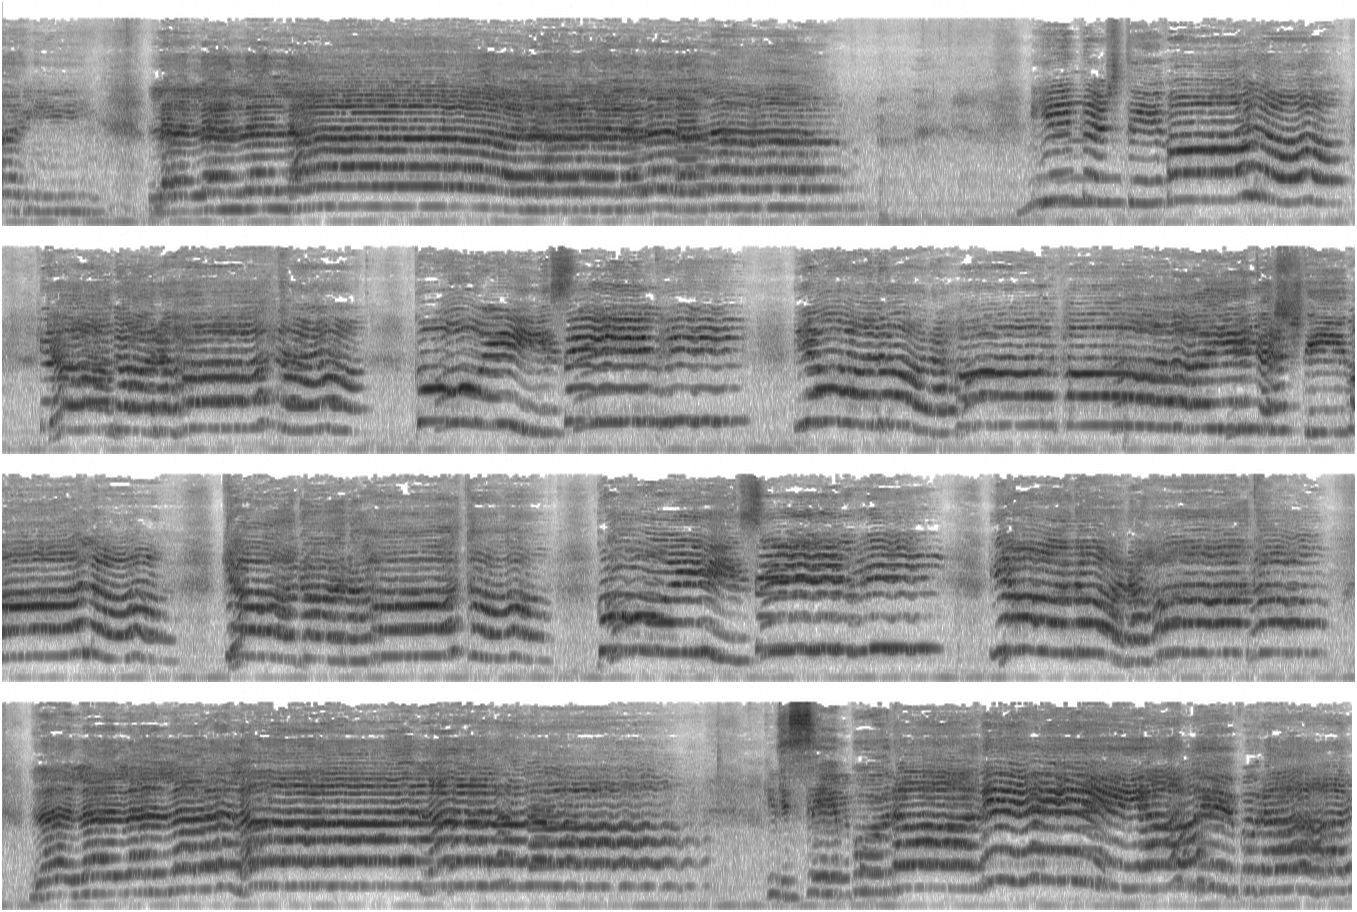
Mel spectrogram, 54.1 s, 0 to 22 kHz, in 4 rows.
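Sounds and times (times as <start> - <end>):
woman singing unaccompanied: 0.0 - 8.6, 10.2 - 54.0
singer breathing: 1.0 - 1.5, 8.8 - 10.2, 13.5 - 13.9, 17.2 - 17.6, 21.0 - 21.4, 28.8 - 29.2, 32.6 - 33.0, 40.4 - 40.9, 47.6 - 48.2.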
